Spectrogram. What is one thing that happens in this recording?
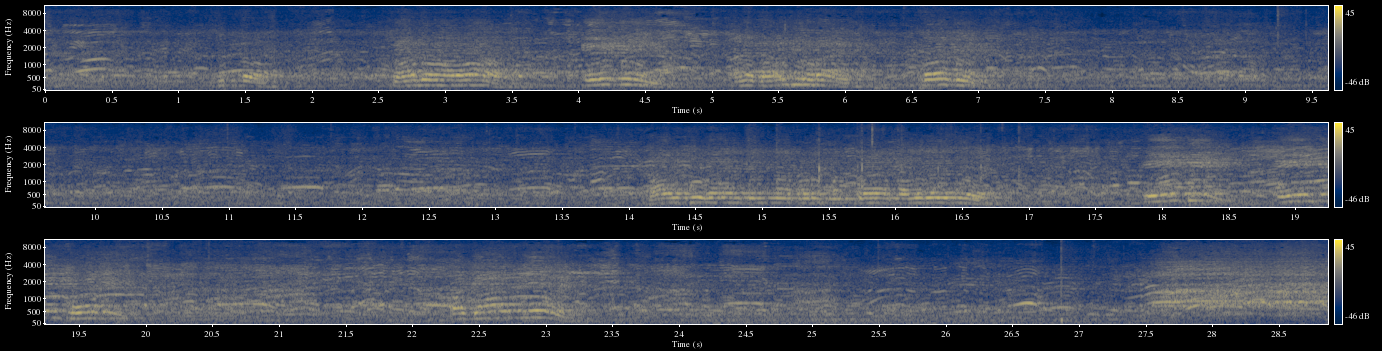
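Young men shout and call to each other nearby.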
